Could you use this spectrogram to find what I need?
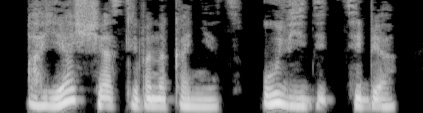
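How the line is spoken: Whispered. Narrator (Russian): прошептала я

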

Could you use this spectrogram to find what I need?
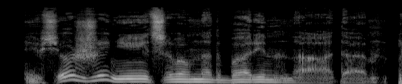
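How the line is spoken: Grumbling. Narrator (Russian): пробурчал я

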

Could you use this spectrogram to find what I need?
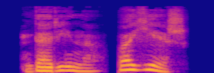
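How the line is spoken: Quiet tearful pleading. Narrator (Russian): попросила я и, тихо заплакав, взмолилась

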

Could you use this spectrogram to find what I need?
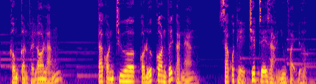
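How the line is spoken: Soft chuckle. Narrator (Vietnamese): Mạnh Hồ khẽ cười

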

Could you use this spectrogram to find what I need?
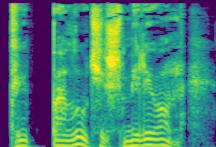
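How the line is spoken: Trembling voice. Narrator (Russian): дрожащим голосом произнес Цицерон

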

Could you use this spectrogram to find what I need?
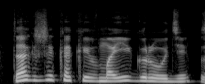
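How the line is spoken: Laughing. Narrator (Russian): засмеялась Тася

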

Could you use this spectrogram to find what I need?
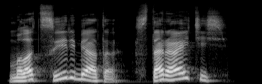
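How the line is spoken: Cheerful military-style shout. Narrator (Russian): государь крикнул нам весело по-военному

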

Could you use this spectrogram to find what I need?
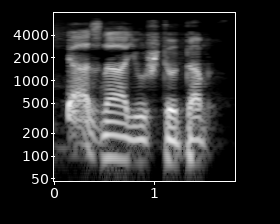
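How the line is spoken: Muttered under breath. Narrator (Russian): пробурчал он себе под нос

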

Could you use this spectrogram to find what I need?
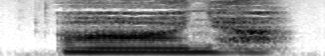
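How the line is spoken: Hoarse moan. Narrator (Russian): хрипло стонет Матвей

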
